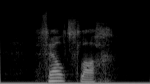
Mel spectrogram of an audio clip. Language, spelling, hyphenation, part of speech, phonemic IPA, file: Dutch, veldslag, veld‧slag, noun, /ˈvɛlt.slɑx/, Nl-veldslag.ogg
- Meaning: 1. a battle on open land (therefore excluding sieges) 2. the practice of letting livestock graze on the commons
